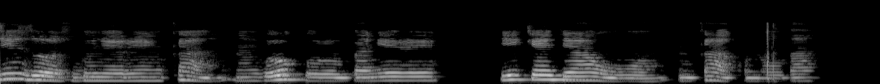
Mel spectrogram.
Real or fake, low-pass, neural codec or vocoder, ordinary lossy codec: real; 7.2 kHz; none; MP3, 64 kbps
